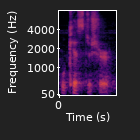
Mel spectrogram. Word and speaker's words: Worcestershire: Which actually, that's how you say it, I guess. I heard a British person say it. Worcestershire. So the debate's been settled. It's not Worcestershire. It's Worcestershire.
